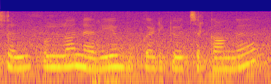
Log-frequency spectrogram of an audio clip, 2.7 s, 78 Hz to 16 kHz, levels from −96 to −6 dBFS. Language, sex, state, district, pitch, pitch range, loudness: Tamil, female, Tamil Nadu, Nilgiris, 230 Hz, 215-235 Hz, -14 LUFS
